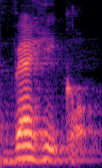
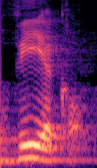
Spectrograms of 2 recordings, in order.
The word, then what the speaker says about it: vehicle: often pronounced wrongly as vehicle but the e is a long vowel and the h is silent so vehicle number eight is this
